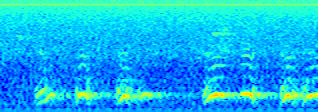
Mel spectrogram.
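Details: Wild barred owl, a mother with her young in Canada, giving a series of short, deep hooted notes that each rise then hold level, in two bursts of three to four hoots with a brief pause between.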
